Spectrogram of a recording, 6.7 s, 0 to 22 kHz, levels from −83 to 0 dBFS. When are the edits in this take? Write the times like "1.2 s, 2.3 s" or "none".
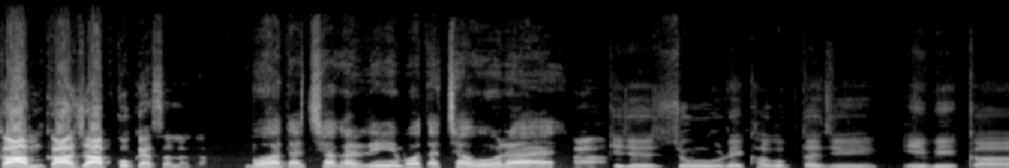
4.1 s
